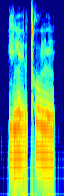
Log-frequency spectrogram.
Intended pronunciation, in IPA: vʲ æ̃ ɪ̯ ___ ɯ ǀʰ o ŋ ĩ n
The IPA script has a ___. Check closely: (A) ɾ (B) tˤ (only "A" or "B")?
A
